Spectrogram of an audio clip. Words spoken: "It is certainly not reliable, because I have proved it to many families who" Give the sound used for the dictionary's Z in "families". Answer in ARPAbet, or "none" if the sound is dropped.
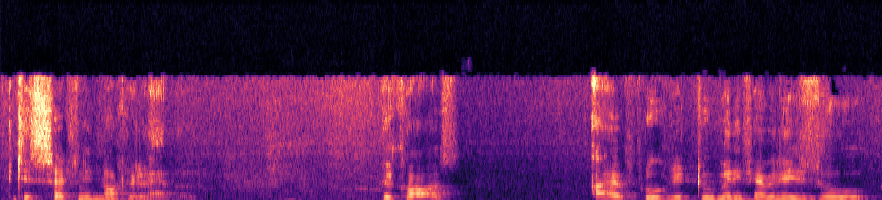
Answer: Z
